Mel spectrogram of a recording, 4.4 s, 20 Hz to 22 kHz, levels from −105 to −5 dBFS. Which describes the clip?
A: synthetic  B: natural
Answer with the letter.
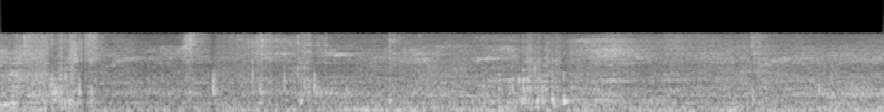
A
